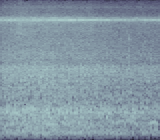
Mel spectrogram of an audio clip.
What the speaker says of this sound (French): Les avions commerciaux se posent de nouveau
